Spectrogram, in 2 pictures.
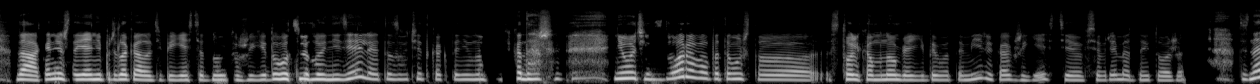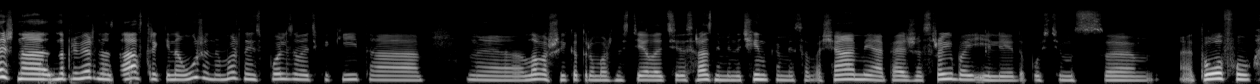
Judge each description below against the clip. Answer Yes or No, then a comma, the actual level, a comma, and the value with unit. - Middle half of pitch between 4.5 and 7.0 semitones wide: No, average, 2.9 semitones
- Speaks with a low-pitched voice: No, high, 220 Hz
